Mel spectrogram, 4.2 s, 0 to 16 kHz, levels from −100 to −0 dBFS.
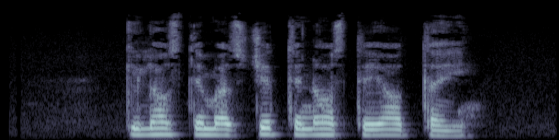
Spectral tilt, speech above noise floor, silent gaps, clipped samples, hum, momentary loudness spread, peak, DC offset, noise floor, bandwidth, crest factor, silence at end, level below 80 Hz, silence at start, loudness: -6.5 dB/octave; 47 dB; none; under 0.1%; none; 8 LU; -16 dBFS; under 0.1%; -77 dBFS; 10.5 kHz; 16 dB; 0.7 s; -84 dBFS; 0.95 s; -31 LUFS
